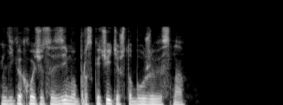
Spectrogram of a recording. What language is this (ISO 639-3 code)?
rus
